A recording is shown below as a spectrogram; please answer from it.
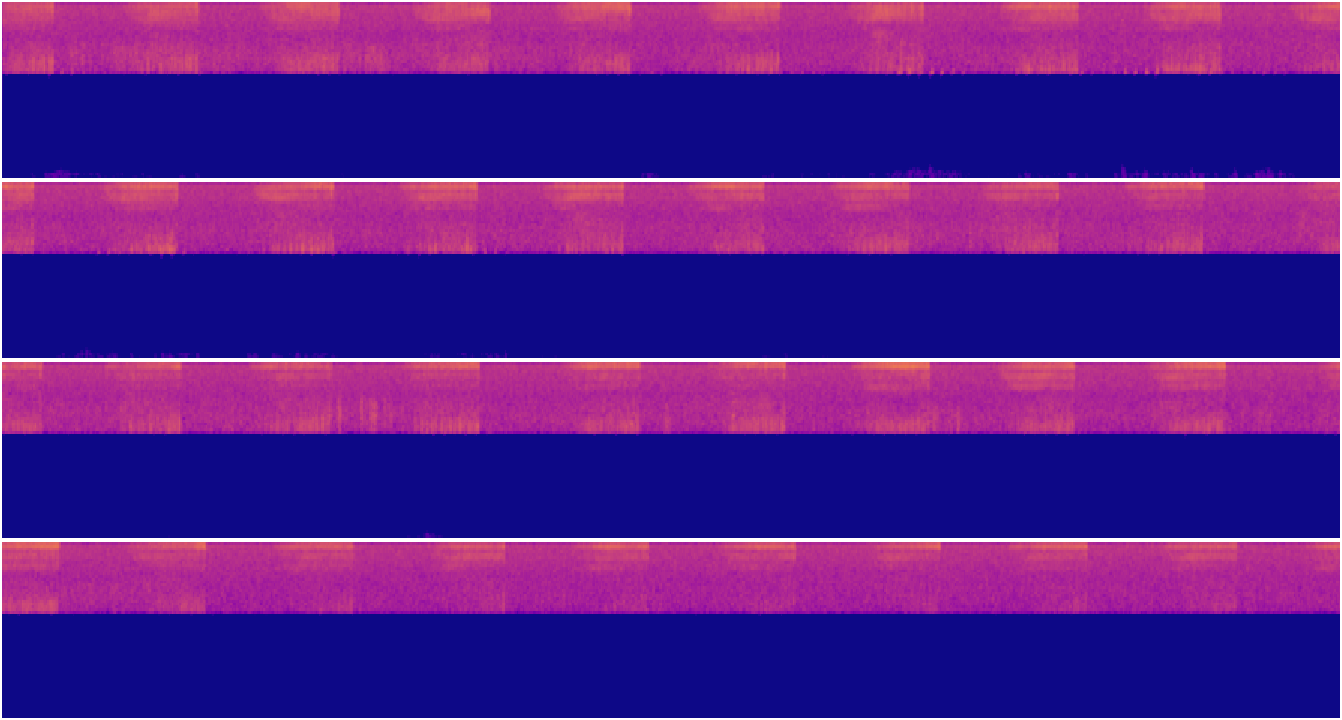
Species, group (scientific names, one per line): Uromenus elegans
Orthoptera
